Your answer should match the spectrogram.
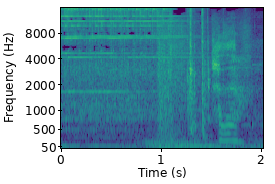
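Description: A sudden high-pitched ringing, several steady tones held for about a second, over a low rumbling drone. A short voice sound follows near the end.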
